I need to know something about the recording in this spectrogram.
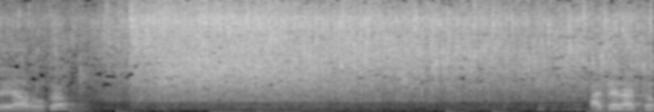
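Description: Oil sizzles loudly as food fries in a pan.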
